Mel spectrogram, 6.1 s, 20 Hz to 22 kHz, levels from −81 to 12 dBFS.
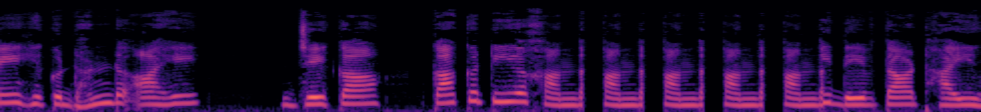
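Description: Generation loss runs through the whole speech clip. The sound is swirly and hollow, with a smeared texture. Consonant attacks blur rather than snap. Nothing is present above 16.5 kHz. The damage is heavier than a single lossy pass would leave. The likely cause is repeated MP3 decoding and re-encoding, about seven times over. Each pass quantised on a shifted frame grid, so noise and spectral holes piled up. This fits a 64 kbit/s MP3 chain.

From 3.64 s to 5.14 s there is a stutter with silent gaps. A 246 ms fragment plays, then 129 ms of digital silence follows. The cycle repeats every 375 ms, four times. It sounds mechanical and evenly paced. The likely cause is a player or stream stalling and replaying its last buffered piece at each retry before running dry. The audio that belonged in that span is lost.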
